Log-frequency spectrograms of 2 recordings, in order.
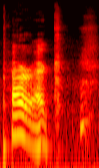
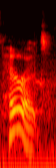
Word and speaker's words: Parak: I think that's what Jory was saying, but he was putting a T at the end. Yeah, he said parrot, and I'm like, that's so close.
